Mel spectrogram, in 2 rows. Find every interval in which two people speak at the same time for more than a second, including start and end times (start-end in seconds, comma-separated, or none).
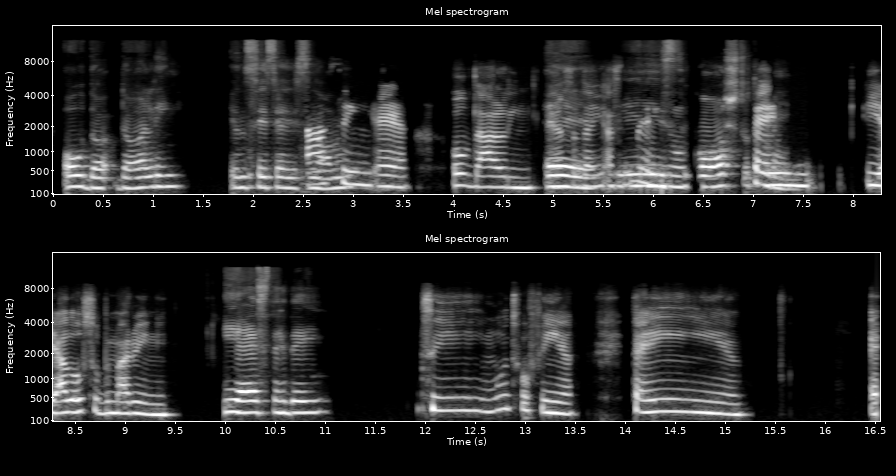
5.0-6.4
